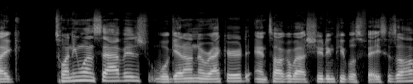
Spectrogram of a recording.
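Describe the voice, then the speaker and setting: An unremarkable speaking voice from a man, medium in pitch with ordinary variation, at a fairly quick pace, on a very clean recording with a silent background. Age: 20s. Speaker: rapper and podcast co-host. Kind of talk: casual chat. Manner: many fillers like uh and like.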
